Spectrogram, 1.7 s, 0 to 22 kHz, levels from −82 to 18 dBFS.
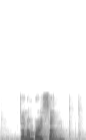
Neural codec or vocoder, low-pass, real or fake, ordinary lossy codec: none; 7.2 kHz; real; AAC, 48 kbps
